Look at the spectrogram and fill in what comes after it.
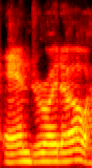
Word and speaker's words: Androidoh: My guest today is tattoo artist from the Bay Area, Androidoh.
